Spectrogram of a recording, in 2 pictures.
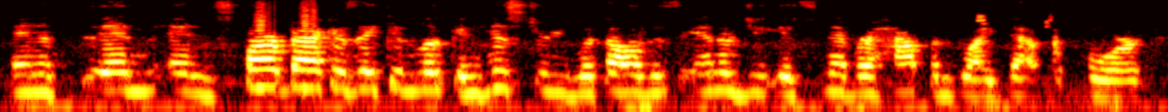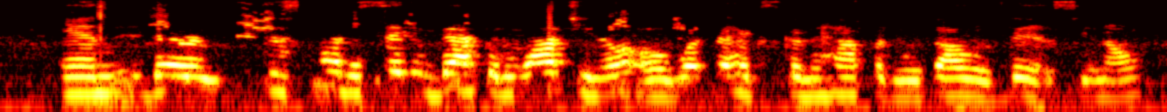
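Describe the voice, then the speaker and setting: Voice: medium pitch, fairly even intonation, normal speed, a bit bright, husky, poor audio. A speaker in a casual group chat, talking earnestly in short rhythmic phrases. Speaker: chat participant.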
